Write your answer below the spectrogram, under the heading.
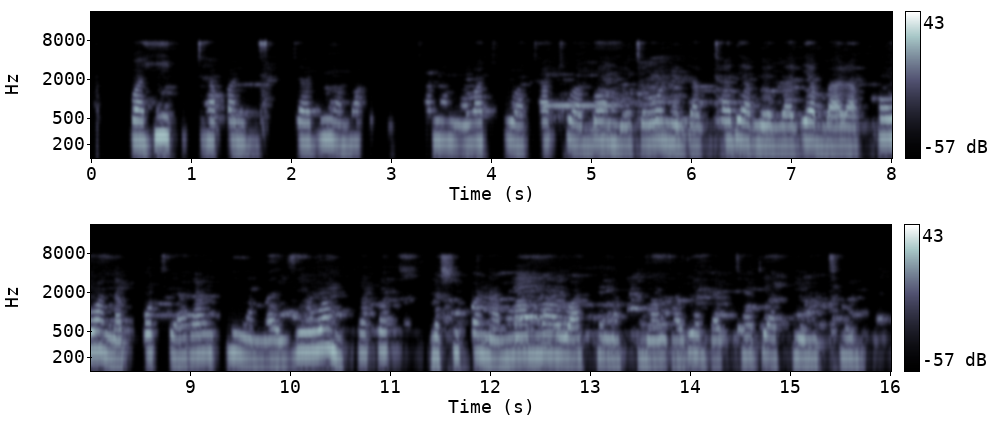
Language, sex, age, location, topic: Swahili, female, 25-35, Nakuru, health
